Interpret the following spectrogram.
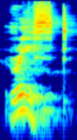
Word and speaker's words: wrist: Thumb, dedo, pulgar, wrist. Aquí no se pronuncia la W, es wrist.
